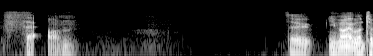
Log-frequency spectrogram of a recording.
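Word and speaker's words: θεόν: Remember, this is not theon, it's not a long E sound, but theon.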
